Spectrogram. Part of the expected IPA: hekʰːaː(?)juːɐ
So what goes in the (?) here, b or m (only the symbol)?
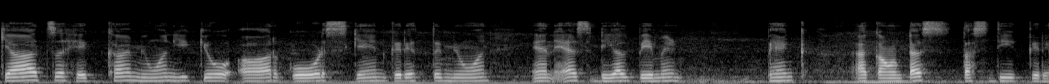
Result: m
